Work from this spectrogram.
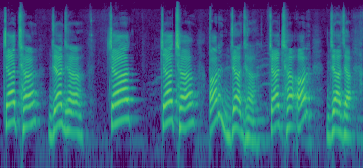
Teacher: स्पर्श और संघर्षी व्यंजन होते हैं वो कौन कौन से होते हैं, च छ ज झ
